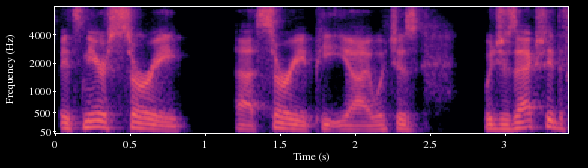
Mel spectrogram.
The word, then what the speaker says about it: Souris: It's near Surrey, PEI, which is actually the French word souris, like for mouse, or SOURIS, but I've been corrected many times that's pronounced Surrey in PEI.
